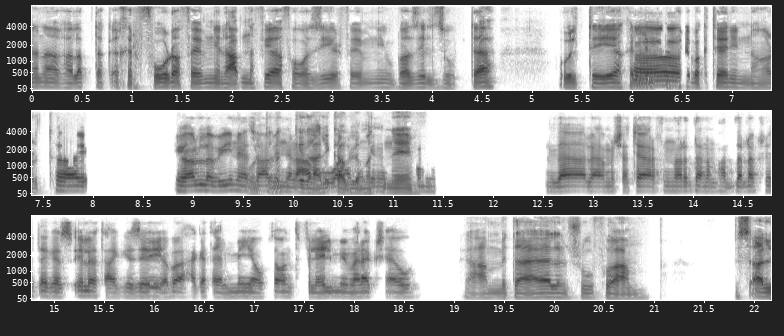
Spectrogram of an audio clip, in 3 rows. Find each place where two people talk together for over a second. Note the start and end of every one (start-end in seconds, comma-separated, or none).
9.5-11.3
